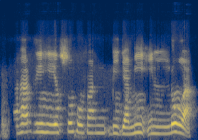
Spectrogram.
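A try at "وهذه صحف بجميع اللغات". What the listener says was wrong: Gua-nya panjang. Lugos. Karena kan banyak bahasa.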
